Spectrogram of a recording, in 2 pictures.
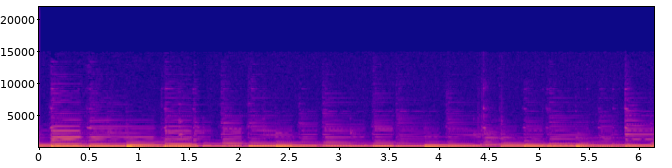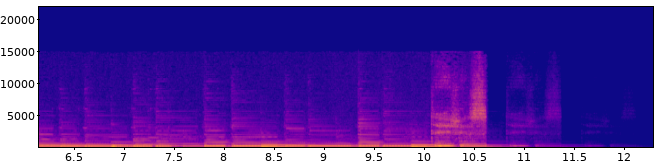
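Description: Music: a plucked guitar melody playing on its own with no beat or bass under it, a track's outro. It stops about eleven seconds in, leaving silence.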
